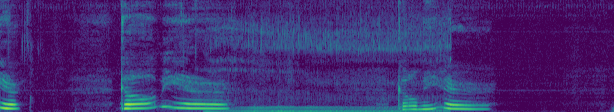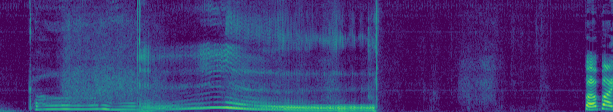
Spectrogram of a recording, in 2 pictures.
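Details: Jinxie, a pet cat pulled from under a chair, growls low and steadily for several seconds, then lets out a long wavering yowl that swells and fades; a woman talks soothingly to the cat in between.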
